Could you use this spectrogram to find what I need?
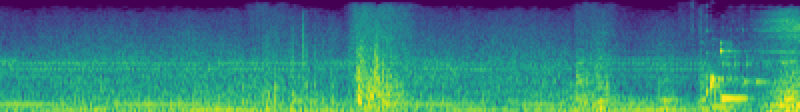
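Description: Footsteps tap on stone stairs.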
